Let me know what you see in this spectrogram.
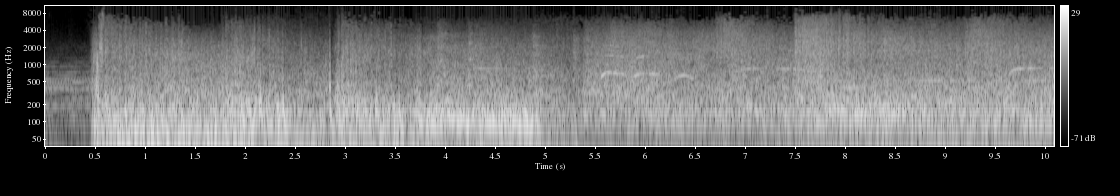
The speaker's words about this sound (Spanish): Con las ráfagas de las ametralladoras enemigas pasando por encima de ellos, taca, taca, taca, taca, nuestros fusiles automáticos Bren empezaron a escupir fuego.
